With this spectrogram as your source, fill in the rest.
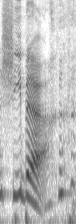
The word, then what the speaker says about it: Schieber: Today we have Schieber. That's right. I'm pronouncing the R at the end.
